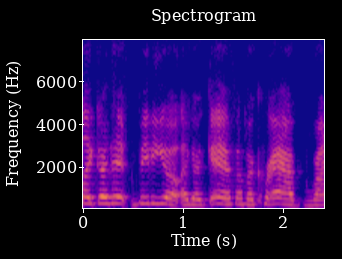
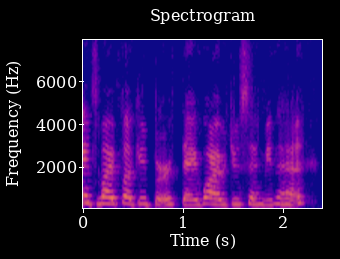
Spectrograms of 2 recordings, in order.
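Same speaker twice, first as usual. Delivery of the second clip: usual speaking voice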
